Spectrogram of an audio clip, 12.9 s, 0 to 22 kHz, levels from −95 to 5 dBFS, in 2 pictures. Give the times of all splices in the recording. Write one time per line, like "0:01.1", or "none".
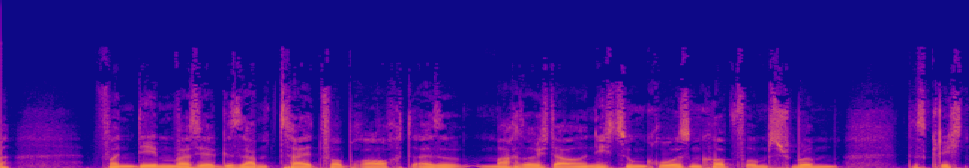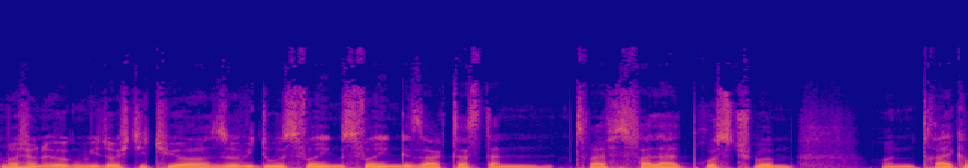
0:08.7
